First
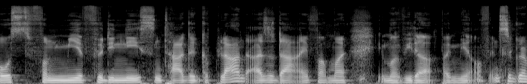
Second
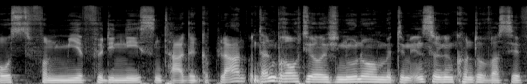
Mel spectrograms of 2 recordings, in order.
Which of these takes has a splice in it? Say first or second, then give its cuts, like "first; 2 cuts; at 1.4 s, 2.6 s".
second; 1 cut; at 2.5 s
